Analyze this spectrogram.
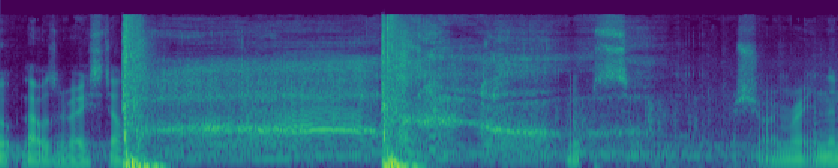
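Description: A zombie growls and groans.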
